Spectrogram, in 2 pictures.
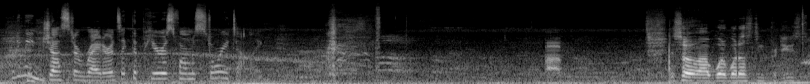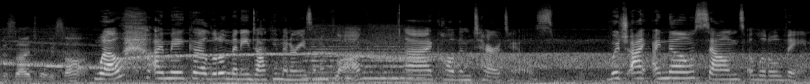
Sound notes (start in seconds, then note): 3.2 laughs; 9.3 siren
